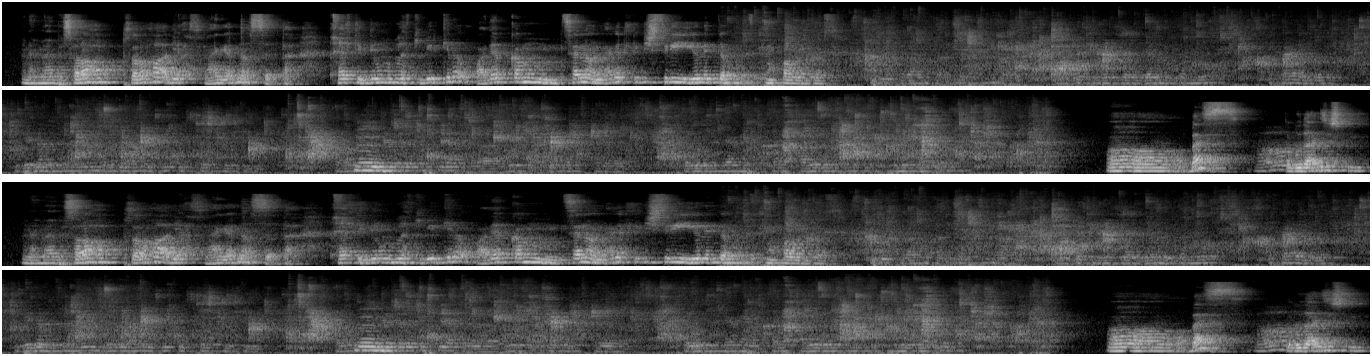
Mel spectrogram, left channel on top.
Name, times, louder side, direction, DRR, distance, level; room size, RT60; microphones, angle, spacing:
voice 1, 0.2-8.4 17.2-17.5 24.7-26.0 26.5-27.3, left 1 dB, 70° left, 0 dB, 0.4 m, -22 dB
sound 1, 7.1-24.1, equal, 25° left, 0.8 m, -34 dB
voice 2, 8.7-10.1 10.5-12.2 12.6-13.3 13.8-16.3 17.0-19.9 20.5-23.4 25.1-25.3 25.8-25.9 26.2-27.1, right 1 dB, 15° right, -10 dB, 0.4 m, -37 dB
2.6 x 2.2 x 2.2 m, 1.0 s
head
